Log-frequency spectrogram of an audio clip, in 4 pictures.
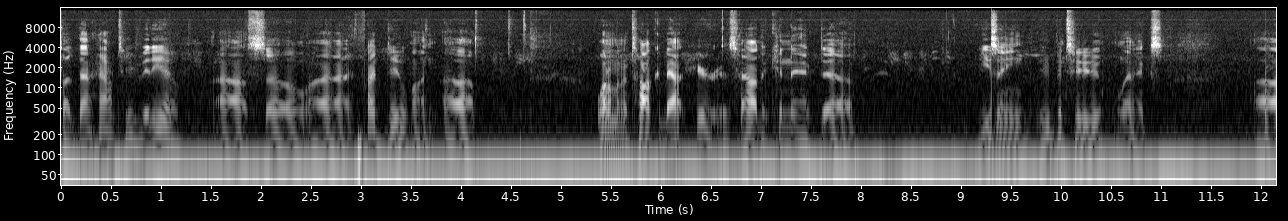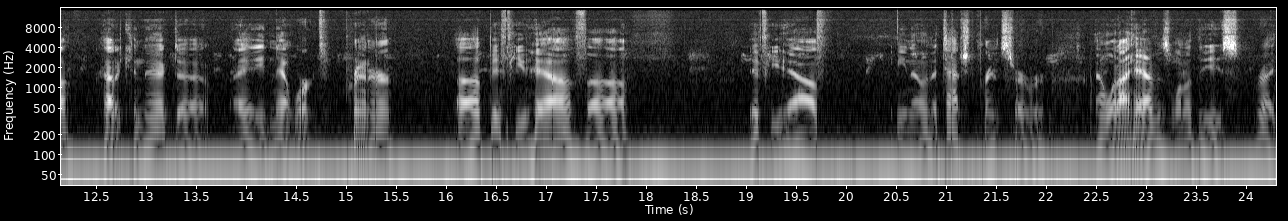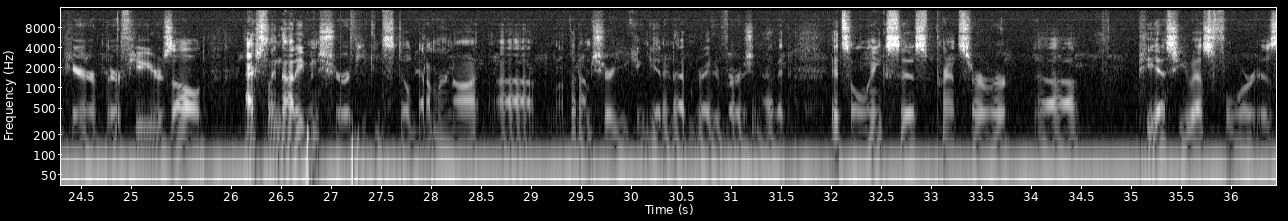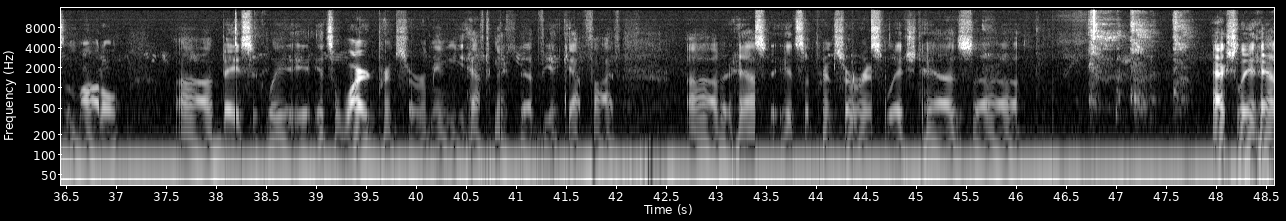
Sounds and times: Speech: 0.0 - 4.7, 5.4 - 8.0, 9.2 - 11.1, 11.9 - 15.5, 16.1 - 17.9, 19.0 - 19.8, 20.5 - 34.5, 35.1 - 42.1, 42.7 - 46.1, 48.0 - 48.5.

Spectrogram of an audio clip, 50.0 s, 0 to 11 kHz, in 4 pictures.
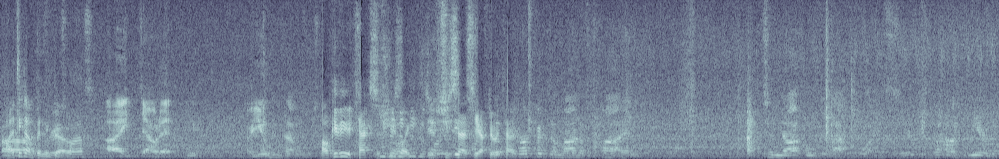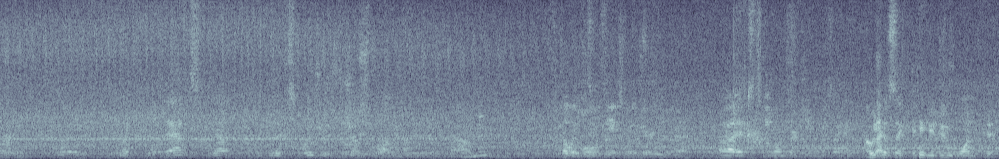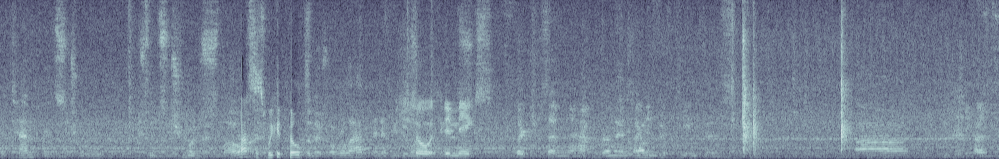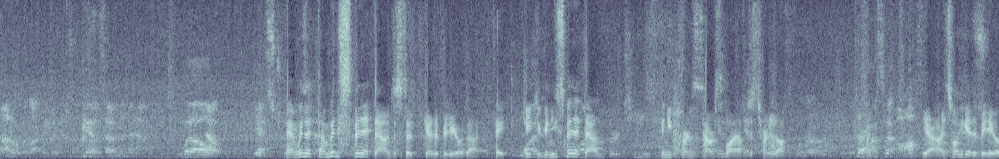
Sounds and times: Speech: 0.0 - 8.0, 9.5 - 18.6, 19.5 - 34.2, 35.7 - 36.4, 37.0 - 49.9.

